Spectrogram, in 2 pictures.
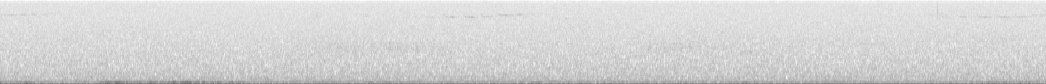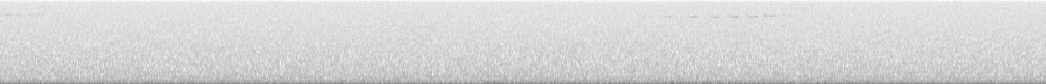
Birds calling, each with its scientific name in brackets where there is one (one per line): Steller's Jay (Cyanocitta stelleri)
Golden-crowned Kinglet (Regulus satrapa)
